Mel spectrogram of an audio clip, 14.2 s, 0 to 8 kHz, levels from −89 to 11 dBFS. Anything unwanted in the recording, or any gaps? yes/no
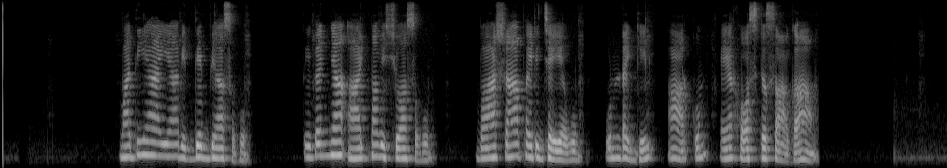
no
